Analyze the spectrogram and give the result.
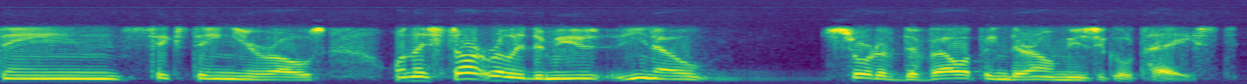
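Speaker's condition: No condition

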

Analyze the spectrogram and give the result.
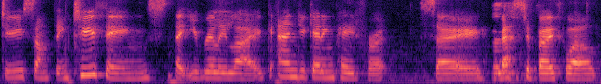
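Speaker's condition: No condition

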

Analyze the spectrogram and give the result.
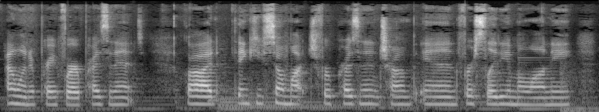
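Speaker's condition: No condition

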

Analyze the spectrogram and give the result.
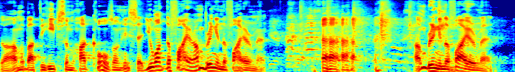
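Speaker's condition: No condition

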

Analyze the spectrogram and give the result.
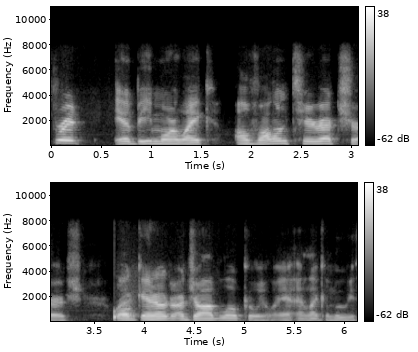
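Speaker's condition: No condition

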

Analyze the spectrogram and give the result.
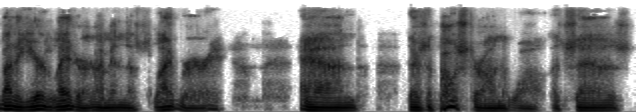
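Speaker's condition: Absent vocal cords; speech therapist saw no hope

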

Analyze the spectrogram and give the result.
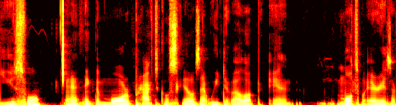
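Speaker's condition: Cleft lip and palate

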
